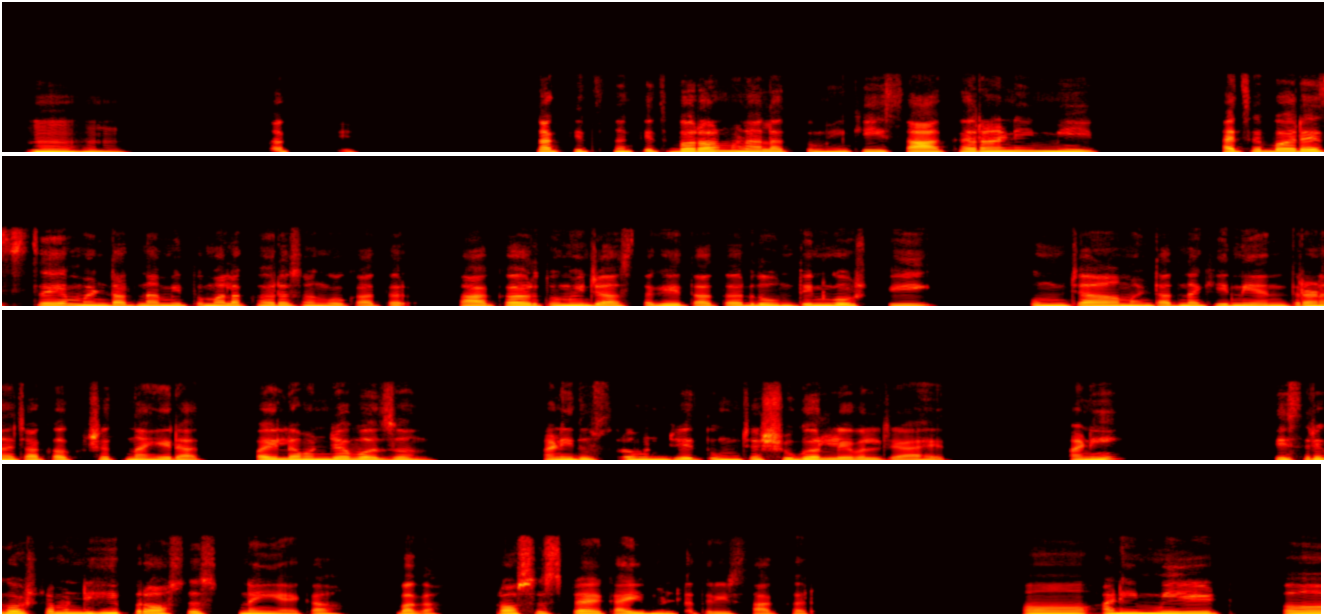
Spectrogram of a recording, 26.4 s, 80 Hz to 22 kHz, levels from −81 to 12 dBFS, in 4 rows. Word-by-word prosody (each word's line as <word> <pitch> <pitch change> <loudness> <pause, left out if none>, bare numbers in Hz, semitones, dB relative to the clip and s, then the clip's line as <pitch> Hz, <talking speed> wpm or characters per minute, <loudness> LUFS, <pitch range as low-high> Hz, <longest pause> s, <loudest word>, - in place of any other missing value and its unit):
हं, 205 -1 +5
हं. 170 -4 0 0.8
नक्की, - - -12 0.9
नक्कीचं-नक्कीचं. 210 -4 -2
बरोबर 235 +5 +5
म्हणालात 190 -10 +1
तुम्ही, 180 +2 0
की 235 +2 -3
साखर 200 +3 +3
आणि 250 +2 +2
मीठ 220 -7 +2 0.6
याचे 215 +5 +1
बरेचसे 245 +4 +1
म्हणतात 230 -3 +1
ना 215 0 +1
मी 210 +1 +1
तुम्हाला 225 +1 +1
खरं 220 -1 -1
सांगू 200 -6 -2
का? 175 - -3
तर 205 - -4 0.3
साखर 195 +4 +3
तुम्ही 225 0 +3
जास्त 185 -1 -1
घेता 195 -3 +1
तर 200 0 0
2-3 200 +1 +2
गोष्टी 215 0 0 0.5
तुमच्या 210 +1 +3
म्हणतात 205 0 +2
ना, 205 - +3
की 210 - -1
नियंत्रणाच्या 195 +2 +2
कक्षेत 190 +2 -3
नाही 180 -2 +2
राहत. 165 -2 -2 0.3
पहिलं 195 0 +3
म्हणजे 210 0 +4
वजन 170 -3 -1 0.6
आणि 185 +1 +3
दुसरं 195 +1 -3
म्हणजे 200 +1 +1
तुमचे 195 +1 0
शुगर 190 -2 +2
लेव्हल 165 -2 -1
जे 155 - -6
आहेत. 145 +1 -3 0.6
आणि 195 +9 +1 0.8
तिसरी 250 +2 -2
गोष्ट 270 0 0
म्हणजे 265 -1 0
ही 280 +2 +2
प्रोसेस्ड 235 -1 -1
नाही 185 -3 +2
आहे 155 - -3
का? 175 0 -3 0.3
बघा 165 -3 -1 0.3
प्रोसेस्ड 210 +1 0
आहे 180 -3 +3
काही 175 -1 +1
म्हंटलं 160 -3 -3
तरी 155 0 -4
साखर. 155 +1 -8 1.1
अ, - - +1 0.3
आणि 225 +3 +4
मीठ 240 +2 +3 0.3
अ, - - +1
205 Hz, 150 wpm, -25 LUFS, 185-225 Hz, 1.1 s, हं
